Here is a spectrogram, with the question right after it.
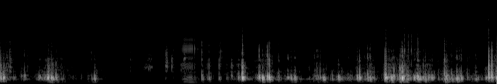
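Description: Both hands scratch fast with long nails across a hollow faux leather Rubik's cube handbag with stitched vinyl squares. Dense bursts of dry scratching and tapping with a muffled, hollow mid-low tone pause briefly near the first second, then resume thicker and more rapid until the end.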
